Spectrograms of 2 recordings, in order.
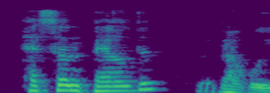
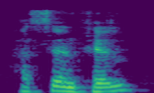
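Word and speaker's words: Hasenfeld: 헤센펠드라고 읽어야 되나요? 하센펠드. 조직 간 유형에 있어서 첫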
